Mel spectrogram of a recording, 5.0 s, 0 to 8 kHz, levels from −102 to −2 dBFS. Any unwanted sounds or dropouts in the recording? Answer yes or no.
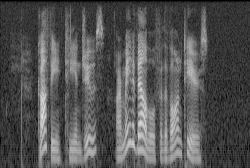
no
